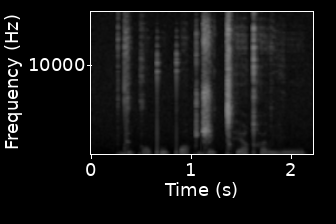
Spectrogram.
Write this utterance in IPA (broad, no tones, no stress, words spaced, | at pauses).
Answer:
dɨkɔpʼu pʼɔqɖ͡ʐe ǀʰeqʰɨl vu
